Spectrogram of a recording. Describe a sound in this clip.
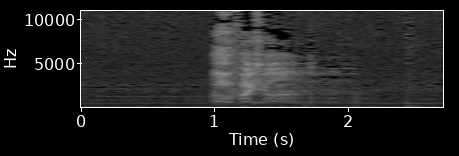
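A young woman speaks briefly and quietly into a close microphone.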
